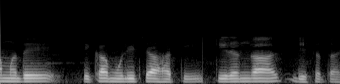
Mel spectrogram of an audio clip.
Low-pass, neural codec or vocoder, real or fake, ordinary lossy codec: 3.6 kHz; none; real; MP3, 24 kbps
